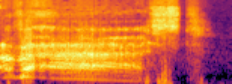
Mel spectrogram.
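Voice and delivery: high, very loud pirate voice scream. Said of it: "I scream".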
